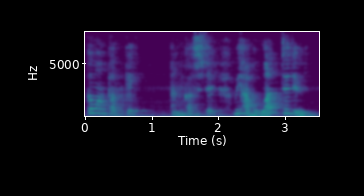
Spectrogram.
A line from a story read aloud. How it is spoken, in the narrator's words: Strawberry said, jumping up excitedly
